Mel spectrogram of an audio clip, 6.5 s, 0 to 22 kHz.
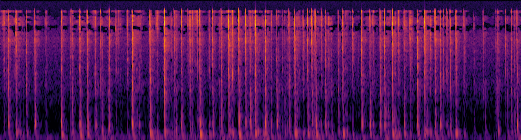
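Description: Fingertips type rapidly on the black plastic keycaps of a MacBook Pro 13 keyboard set in an aluminium body. About forty-three short, soft clicks and taps come in quick, uneven bursts with little ring. The sound is muted and low-weighted, with a faint bright tick on each keystroke.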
